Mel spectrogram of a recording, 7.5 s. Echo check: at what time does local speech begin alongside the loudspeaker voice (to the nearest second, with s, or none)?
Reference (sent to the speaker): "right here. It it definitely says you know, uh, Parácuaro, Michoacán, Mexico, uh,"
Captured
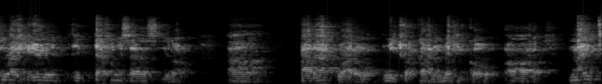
none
